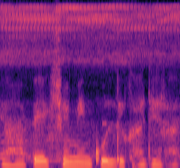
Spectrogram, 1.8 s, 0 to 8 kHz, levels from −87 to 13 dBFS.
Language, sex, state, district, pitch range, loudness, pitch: Hindi, female, Bihar, Gaya, 195-200 Hz, -17 LUFS, 200 Hz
